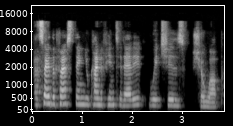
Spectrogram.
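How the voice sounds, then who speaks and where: With a slightly high voice and no rush, a middle-aged therapist from Denmark counsels listeners as a podcast guest. She specializes in relationships and speaks earnestly, echoing certain phrases to stress them.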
